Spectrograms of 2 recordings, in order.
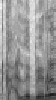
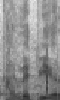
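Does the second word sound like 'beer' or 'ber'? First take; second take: ber; beer. First: The second word is said like 'ber'. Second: The second word is said like 'beer'. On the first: The speaker calls it right. "काल बेर म्हणजे आता जे तुझ्या मनात वाईट विचार" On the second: The speaker calls it wrong. "काल बिअर नाही रे"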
